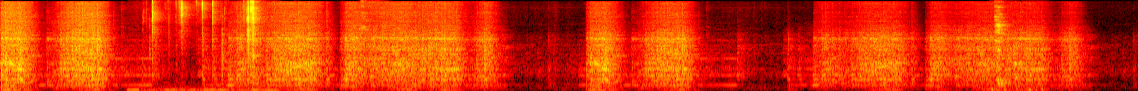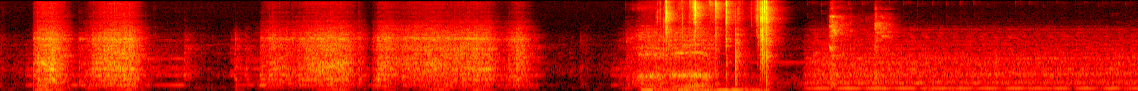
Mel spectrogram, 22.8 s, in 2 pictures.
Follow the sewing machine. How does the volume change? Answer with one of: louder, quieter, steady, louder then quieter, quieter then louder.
quieter.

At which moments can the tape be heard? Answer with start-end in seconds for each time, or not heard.
1.2-2.8, 17.8-19.1.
